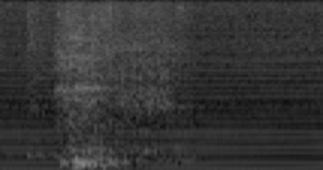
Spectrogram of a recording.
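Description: Steady electrical mains hum from the church sound system, with faint held notes lingering above it in a gap between phrases of keyboard music. A brief low thump comes about half a second in.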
